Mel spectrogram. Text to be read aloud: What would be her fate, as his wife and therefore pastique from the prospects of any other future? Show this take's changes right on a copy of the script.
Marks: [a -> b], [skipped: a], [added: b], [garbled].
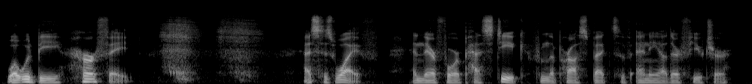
What would be her fate, as his wife and therefore pastique from the prospects of any other future?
